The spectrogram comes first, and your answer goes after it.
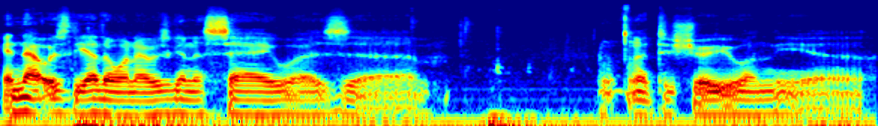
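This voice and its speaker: Male podcast host, low register, informal and chatty. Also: monotone, moderate pace, creaky, slight background noise. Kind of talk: casual chat.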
